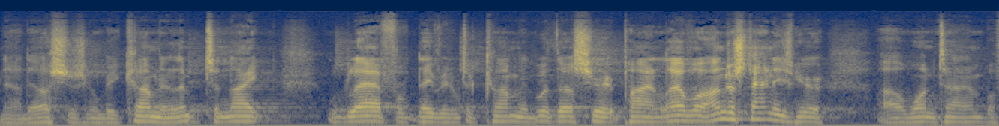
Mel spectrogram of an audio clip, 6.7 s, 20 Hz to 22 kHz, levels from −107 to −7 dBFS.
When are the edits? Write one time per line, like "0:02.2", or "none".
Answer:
0:01.3
0:02.2
0:02.7
0:03.1
0:03.6
0:05.3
